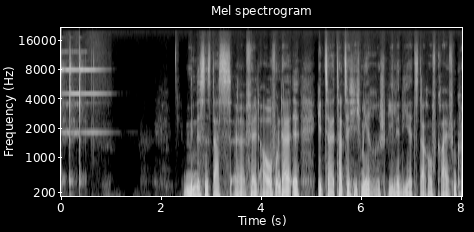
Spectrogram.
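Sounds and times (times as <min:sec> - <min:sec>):
desk bell struck in a card game: 0:00.0 - 0:01.2
speech: 0:02.4 - 0:08.0.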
